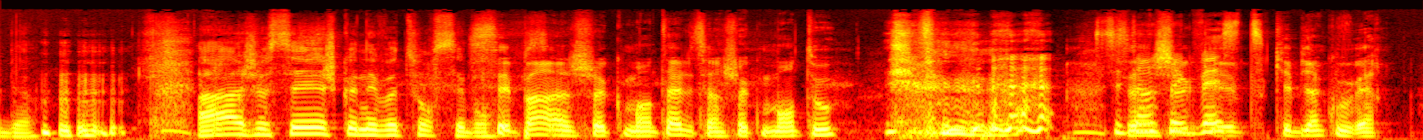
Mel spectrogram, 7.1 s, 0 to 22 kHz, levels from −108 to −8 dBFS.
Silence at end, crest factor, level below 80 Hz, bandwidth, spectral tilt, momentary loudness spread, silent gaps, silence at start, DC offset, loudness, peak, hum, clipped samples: 0.25 s; 12 dB; -54 dBFS; 16 kHz; -5.5 dB/octave; 6 LU; none; 0 s; under 0.1%; -22 LUFS; -8 dBFS; none; under 0.1%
